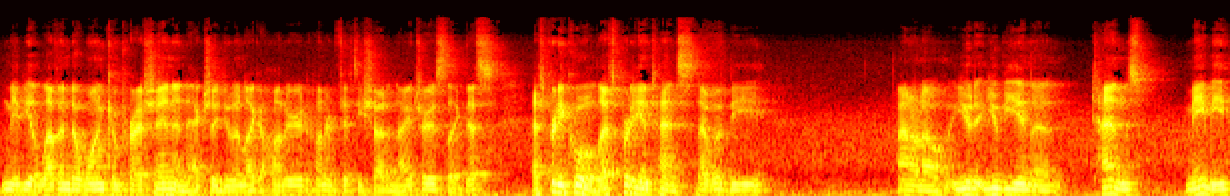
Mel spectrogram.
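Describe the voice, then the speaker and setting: A man's fairly low pitch at a fairly slow pace, with audible room echo and light background noise. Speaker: car enthusiast vlogger. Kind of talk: casual vlog chat. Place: garage.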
